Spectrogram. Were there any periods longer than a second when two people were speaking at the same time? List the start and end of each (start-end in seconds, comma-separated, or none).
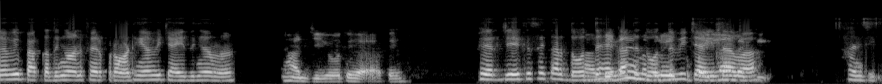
5.7-7.5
